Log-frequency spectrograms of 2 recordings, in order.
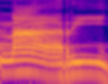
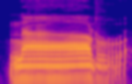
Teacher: ketika kita mengucapkannya pangkal lisan kita itu naik terangkat ke atas, ditebalkan. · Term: dibaca tebal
